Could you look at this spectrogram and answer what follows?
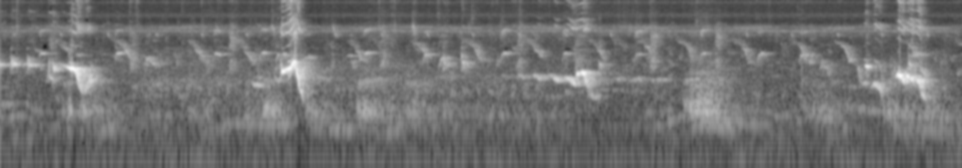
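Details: Black-naped oriole of the Sumbawa type, singing actively: loud fluty whistles, each sliding downward, come about every three seconds, with softer chattering and twittering notes between the phrases.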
